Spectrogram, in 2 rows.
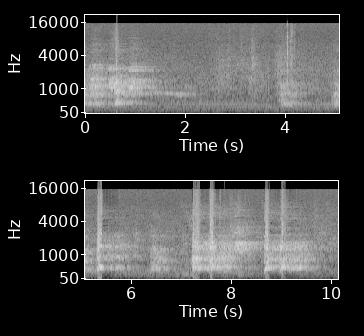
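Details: Dog barking at a barking lot on 26 November 2016. Short, harsh barks come at irregular gaps over a steady low hum and background noise.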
